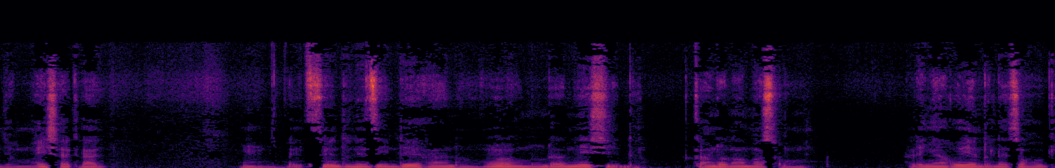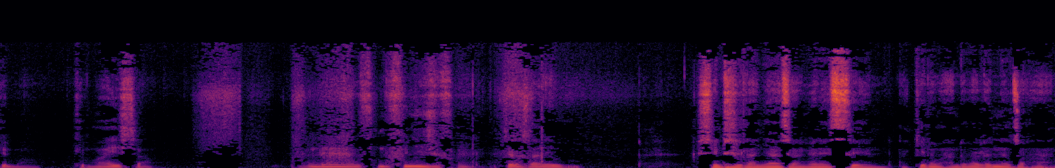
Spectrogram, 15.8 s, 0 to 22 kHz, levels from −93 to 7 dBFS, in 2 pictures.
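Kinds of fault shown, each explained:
Generation loss: present throughout the speech, with nothing above 16.5 kHz and a swirly, hollow, smeared quality heavier than one lossy pass would leave, while consonant attacks sound blurred. The likely cause is repeated MP3 decoding and re-encoding, around five passes at a rate that fits 64 kbit/s. Each pass requantises the sound on a shifted frame grid, so the noise and spectral gaps from earlier passes pile up instead of cancelling.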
